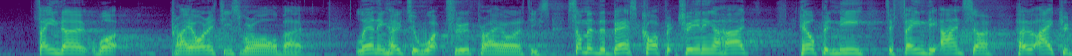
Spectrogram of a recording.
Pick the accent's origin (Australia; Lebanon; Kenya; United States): Australia; if you disagree with anything I say tonight, then I'm from Australia.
